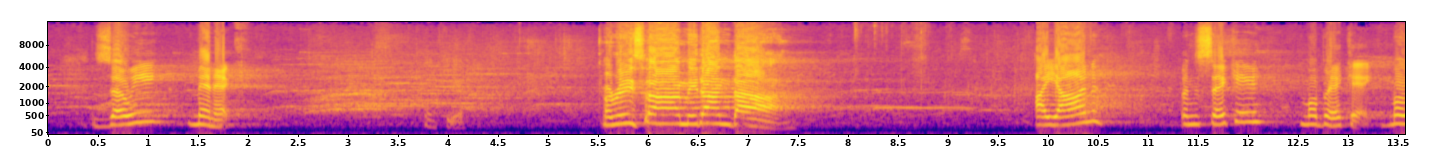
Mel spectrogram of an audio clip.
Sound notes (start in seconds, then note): 2.2 audience cheering; 7.6 audience cheering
